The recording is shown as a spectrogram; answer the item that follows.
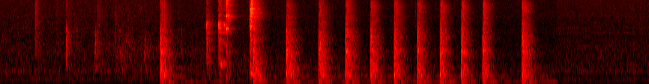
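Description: Metal beaters of an electric hand mixer knocking against the side of a metal saucepan of chocolate whipped cream. The knocks come in a run of about a dozen, roughly four a second, over a low hum, and stop shortly before the end.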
